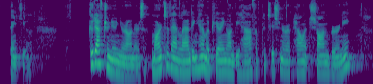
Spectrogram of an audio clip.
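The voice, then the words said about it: Slightly rough voice from a cold. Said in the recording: “I have a slight cold... My voice is a little rough”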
